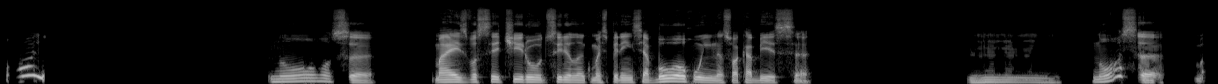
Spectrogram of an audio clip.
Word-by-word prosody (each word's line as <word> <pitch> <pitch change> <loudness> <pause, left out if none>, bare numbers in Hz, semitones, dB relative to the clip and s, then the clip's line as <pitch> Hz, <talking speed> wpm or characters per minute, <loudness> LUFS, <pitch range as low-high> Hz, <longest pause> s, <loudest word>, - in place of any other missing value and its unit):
Olha. 390 0 +2 2.3
Nossa, 130 - -1 0.6
mas 110 0 +5
você 115 +2 0
tirou 110 -1 +2
o - - -1
do 100 - -13
Sri 110 -2 +2
Lanka 100 -1 +1
com 100 - -9
uma 100 - +2
experiência 105 +1 0
boa 130 +8 +5
ou 130 - +7
ruim 110 -5 +1
na 90 -1 -1
sua 95 +1 -1
cabeça? 90 -3 -2 1.6
Hum, 100 -2 -6 0.3
nossa 365 - 0 0.3
ma - - -11
105 Hz, 105 wpm, -24 LUFS, 100-125 Hz, 2.3 s, ou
